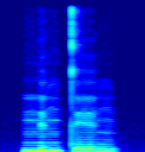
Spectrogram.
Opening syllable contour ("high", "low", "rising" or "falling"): high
